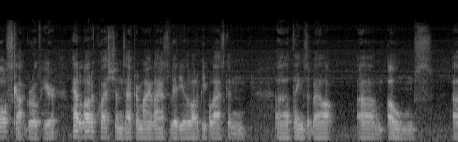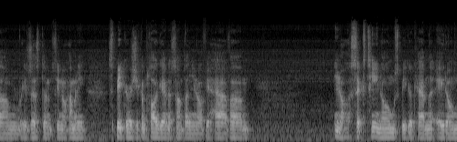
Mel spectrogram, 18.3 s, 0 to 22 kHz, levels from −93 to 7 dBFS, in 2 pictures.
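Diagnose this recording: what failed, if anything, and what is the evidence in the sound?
Nothing in the signal points to a failure at any stage from capture and conversion through transmission, storage and playback, so there is no fault to diagnose.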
